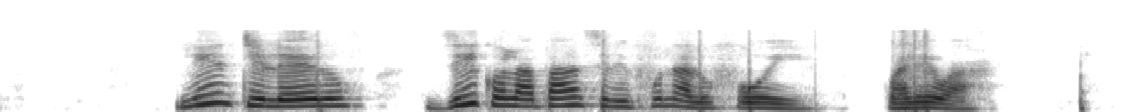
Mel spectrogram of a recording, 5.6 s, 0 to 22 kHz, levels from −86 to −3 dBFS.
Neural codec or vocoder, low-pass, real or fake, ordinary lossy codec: codec, 16 kHz in and 24 kHz out, 1 kbps, XY-Tokenizer; 7.2 kHz; fake; Opus, 64 kbps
